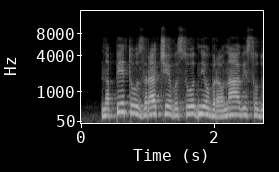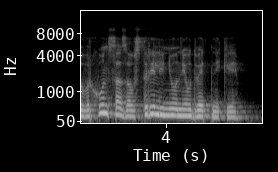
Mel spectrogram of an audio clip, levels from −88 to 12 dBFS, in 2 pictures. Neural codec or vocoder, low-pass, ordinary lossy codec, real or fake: none; 7.2 kHz; Opus, 32 kbps; real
